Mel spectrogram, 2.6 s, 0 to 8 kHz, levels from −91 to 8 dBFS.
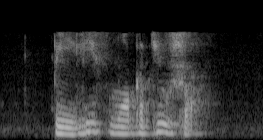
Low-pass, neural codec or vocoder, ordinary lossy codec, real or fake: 7.2 kHz; vocoder, 22.05 kHz, 80 mel bands, HiFi-GAN; AAC, 16 kbps; fake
